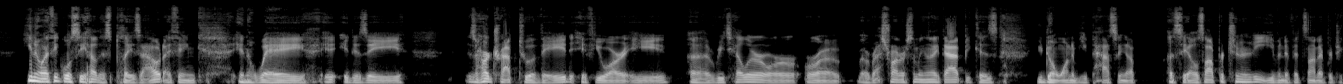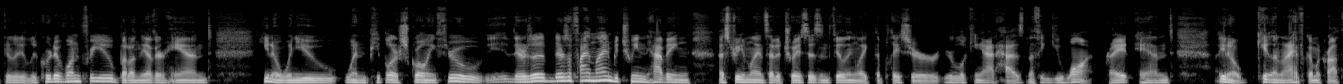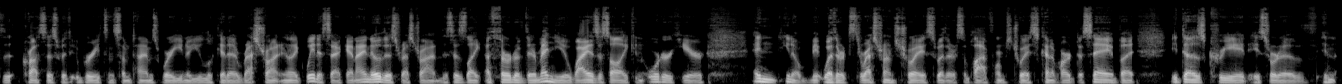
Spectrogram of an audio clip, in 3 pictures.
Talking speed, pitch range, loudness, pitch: 265 wpm, 90-110 Hz, -21 LUFS, 95 Hz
